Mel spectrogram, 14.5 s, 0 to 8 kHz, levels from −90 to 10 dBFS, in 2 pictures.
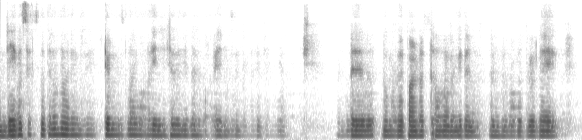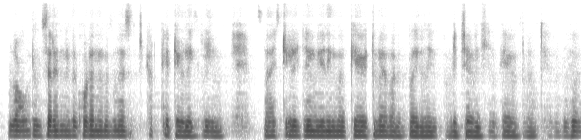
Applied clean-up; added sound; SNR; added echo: neural mask model DeepFilterNet 3.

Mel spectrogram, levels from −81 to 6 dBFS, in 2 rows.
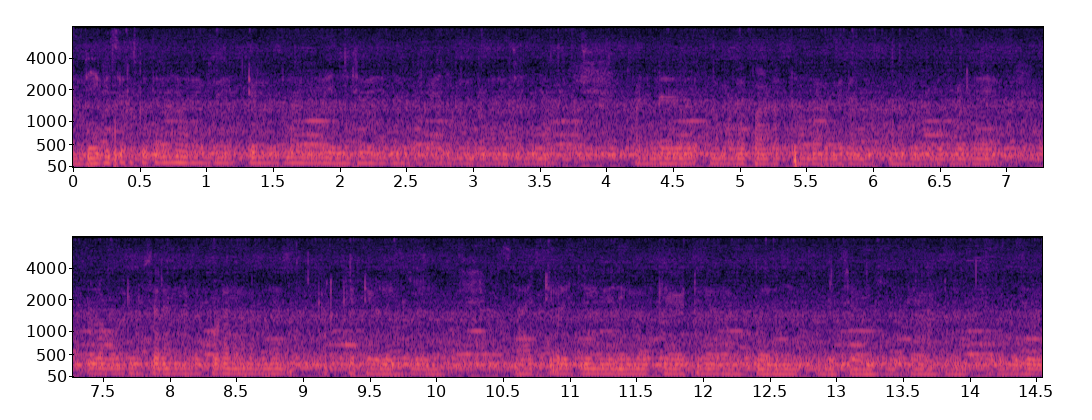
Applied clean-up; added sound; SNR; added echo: none; Engine; -1 dB; none.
